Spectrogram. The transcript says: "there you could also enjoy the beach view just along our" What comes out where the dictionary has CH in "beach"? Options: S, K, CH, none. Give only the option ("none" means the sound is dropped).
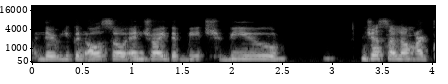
CH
